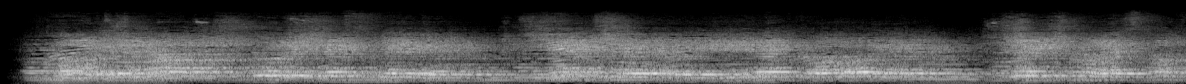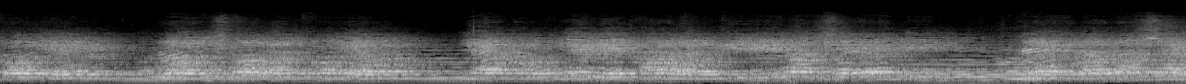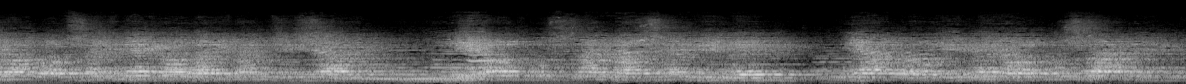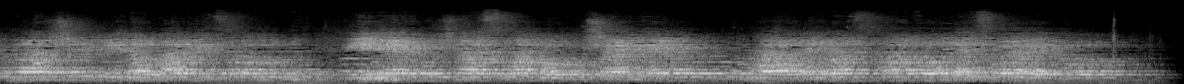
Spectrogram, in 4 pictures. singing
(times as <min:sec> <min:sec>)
0:00.5 0:12.8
